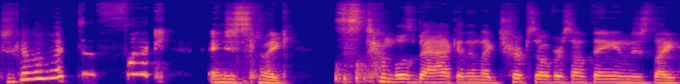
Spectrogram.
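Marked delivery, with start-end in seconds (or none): 0.4-1.6 put-on startled kid's shriek, very high. Narrating a man woken in a wagon who sees you, screaming like a child. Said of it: "screams like a eight-year-old child".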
